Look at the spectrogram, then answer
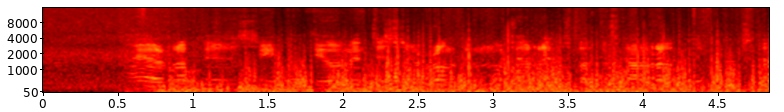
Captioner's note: sound of the rough winds of the Atlantic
